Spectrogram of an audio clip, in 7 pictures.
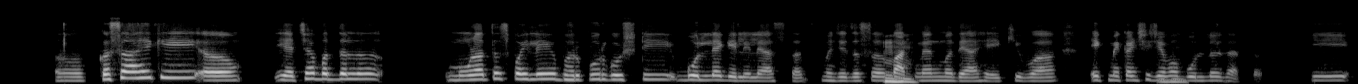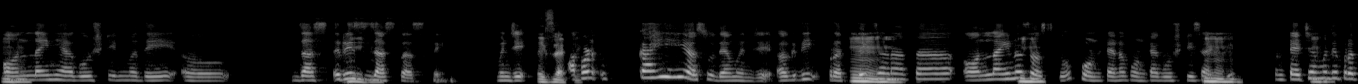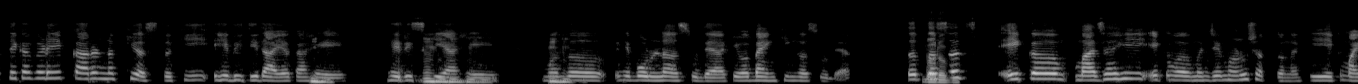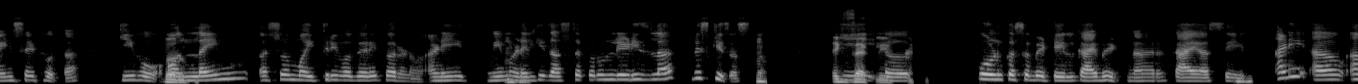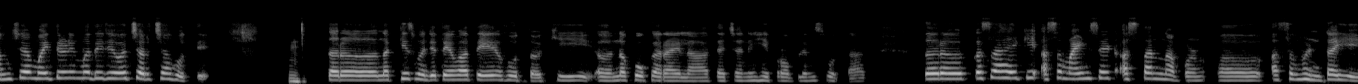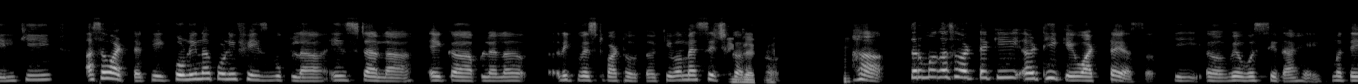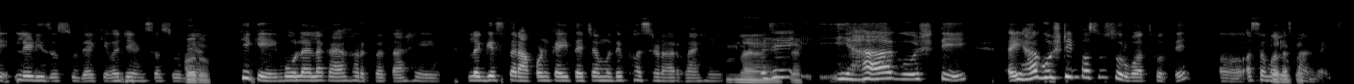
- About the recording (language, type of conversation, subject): Marathi, podcast, ऑनलाइन मित्र आणि प्रत्यक्ष भेटलेल्या मित्रांमधील नातं कसं वेगळं असतं?
- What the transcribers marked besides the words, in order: tapping; other background noise; in English: "रिस्क"; in English: "एक्झॅक्टली"; horn; in English: "रिस्की"; in English: "माइंडसेट"; in English: "रिस्कीच"; in English: "एक्झॅक्टली, एक्झॅक्टली"; in English: "माइंडसेट"; in English: "एक्झॅक्टली"; in English: "एक्झॅक्टली"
